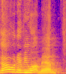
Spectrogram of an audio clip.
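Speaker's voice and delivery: high, airy, careless answer; breezy shrug. Retold or imitated. Disorganized friend brushing off the question, a high breezy shrug. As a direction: toss it off like it doesn't matter.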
